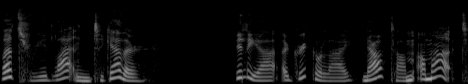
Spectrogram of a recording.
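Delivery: put-on robotic telemarketer voice. Reading a Latin sample sentence together aloud: put-on bot voice. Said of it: "I'll just do my best bot voice".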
